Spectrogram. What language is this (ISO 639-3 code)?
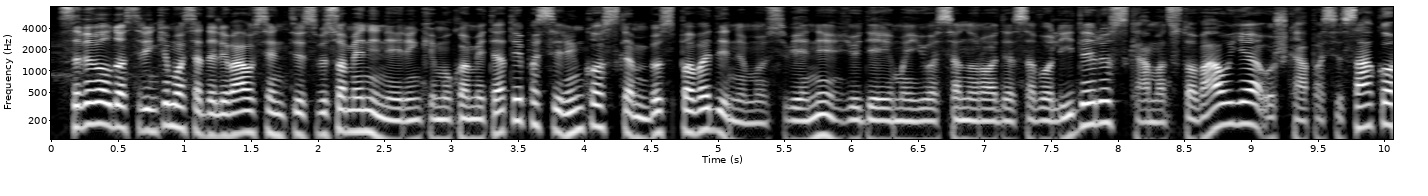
lit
